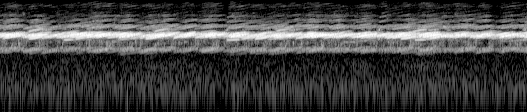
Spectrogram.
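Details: Dense breeding chorus of many tiny Northern Spring Peeper frogs in spring after above-freezing nights, heralding the breeding season at a small woodland; overlapping high peeps merge into a continuous shrill roar with no pause.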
